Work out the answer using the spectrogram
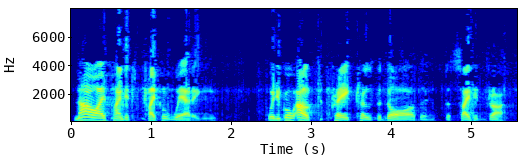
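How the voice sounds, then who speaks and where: An actor playing a shrewd, unruffled gentleman detective, precise and dryly witty, in 1940s radio drama style. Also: medium pitch, expressive, moderate pace, breathy edge, narrow, tinny audio. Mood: unruffled, mocking. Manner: urbane, precise, dryly ironic. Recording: thin, band-limited 1940s radio recording.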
